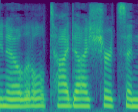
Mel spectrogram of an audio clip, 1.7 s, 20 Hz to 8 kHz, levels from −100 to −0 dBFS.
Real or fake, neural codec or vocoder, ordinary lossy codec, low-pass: real; none; MP3, 48 kbps; 7.2 kHz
